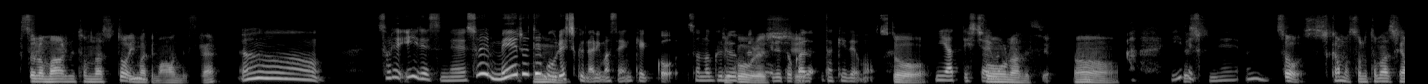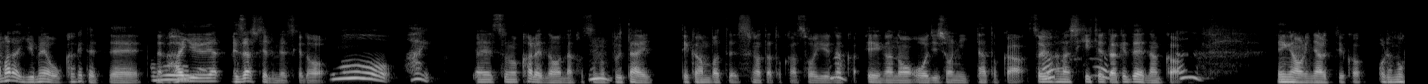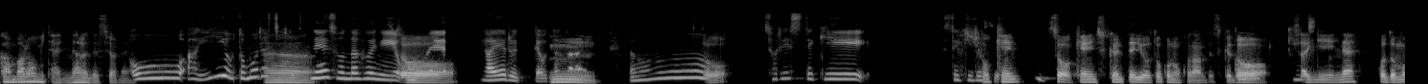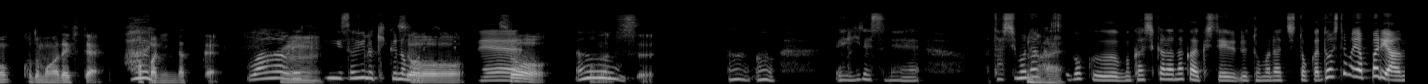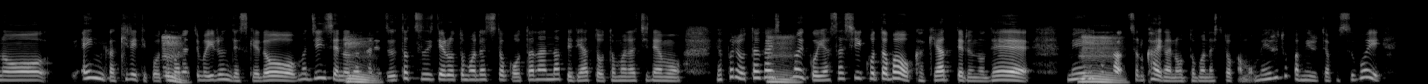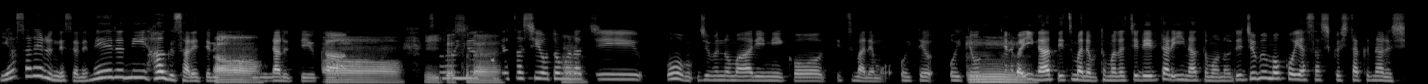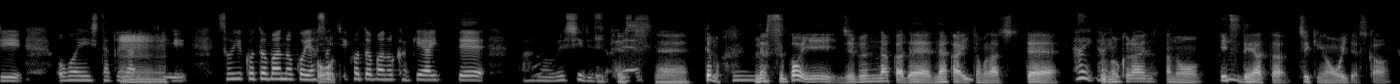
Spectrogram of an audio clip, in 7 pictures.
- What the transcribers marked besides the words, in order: tapping; other background noise
- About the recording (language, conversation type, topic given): Japanese, unstructured, あなたの笑顔を引き出すものは何ですか？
